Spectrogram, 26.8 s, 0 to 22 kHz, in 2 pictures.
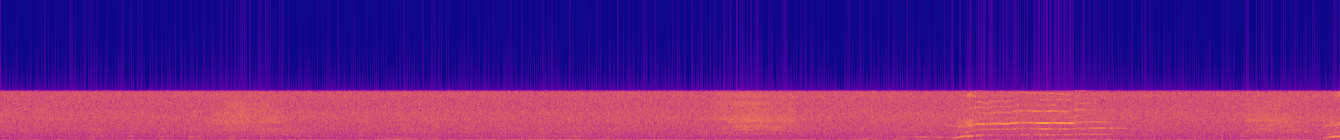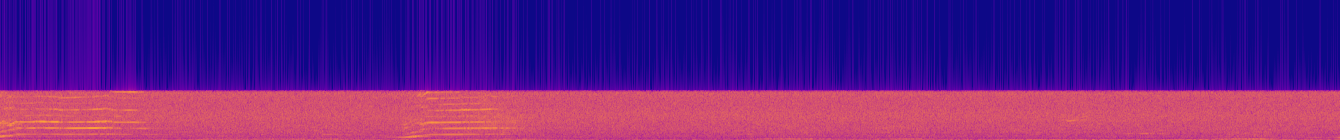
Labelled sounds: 9.4	11.2	humpback whale, 0.80 to 6.5 kHz
13.2	14.9	humpback whale, 0.80 to 8.0 kHz
17.5	18.5	humpback whale, 0.80 to 7.6 kHz
24.0	24.3	humpback whale, 3.0 to 3.3 kHz
24.6	25.0	humpback whale, 1.0 to 1.2 kHz

